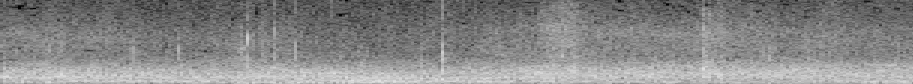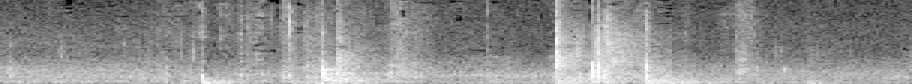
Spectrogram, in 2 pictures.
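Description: Pickup truck tailgate being unlatched and let down, heard as a few metallic clunks about four and five seconds in.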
